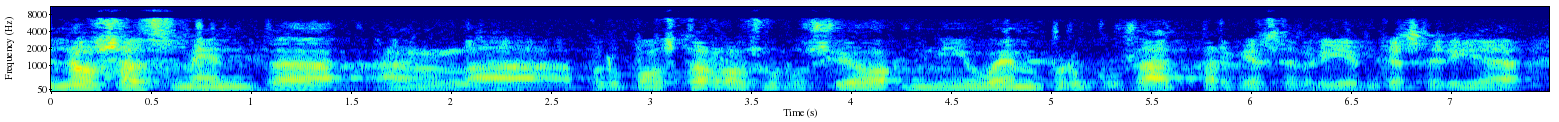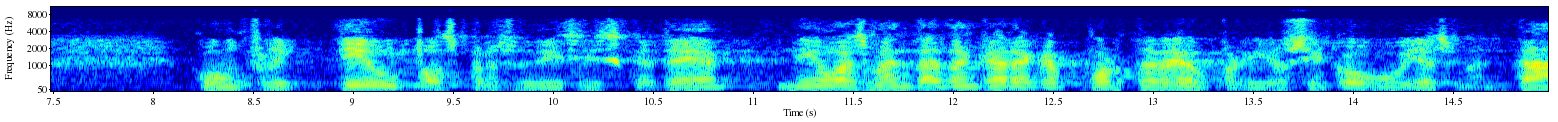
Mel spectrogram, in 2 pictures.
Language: Catalan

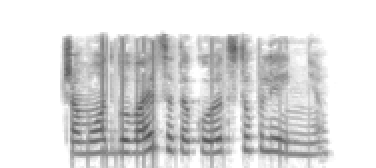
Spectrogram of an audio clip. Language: Belarusian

